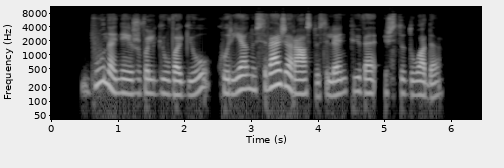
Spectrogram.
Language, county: Lithuanian, Kaunas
